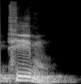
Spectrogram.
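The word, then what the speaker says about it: theme: কিন্তু এখানে দেখো, টিএইচ এর পরে ই থাকা সত্ত্বেও থ এর উচ্চারণ হচ্ছে। কেমন? টিএইচ ই এম ই, থিম, theory, দেখো টিএইচ এর পরে ই আছে তবু কিন্তু আমরা থ এর উচ্চারণ করছি।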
